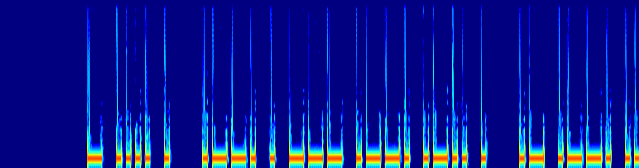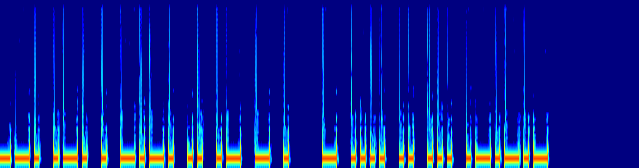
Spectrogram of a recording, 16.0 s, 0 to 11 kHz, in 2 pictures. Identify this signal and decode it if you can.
Morse code, heard as a keyed tone, about 20 wpm, 700 Hz. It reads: THE PEOPLE APPRECIATE THIS.
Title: Sentences from Top 1300 Words 20wpm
